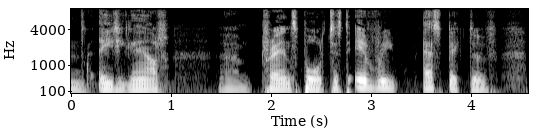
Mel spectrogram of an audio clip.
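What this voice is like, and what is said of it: Usual voice. Nothing is said of it.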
